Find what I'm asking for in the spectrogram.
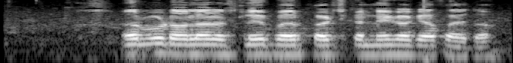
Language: Urdu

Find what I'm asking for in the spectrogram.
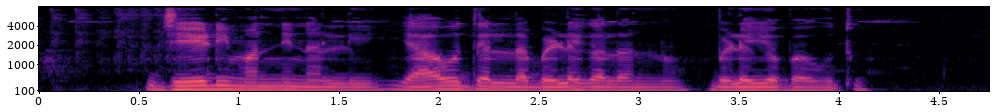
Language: Kannada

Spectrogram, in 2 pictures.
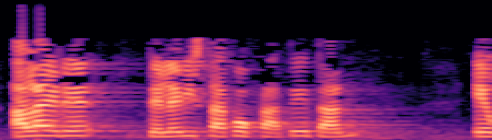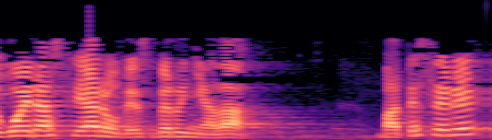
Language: Basque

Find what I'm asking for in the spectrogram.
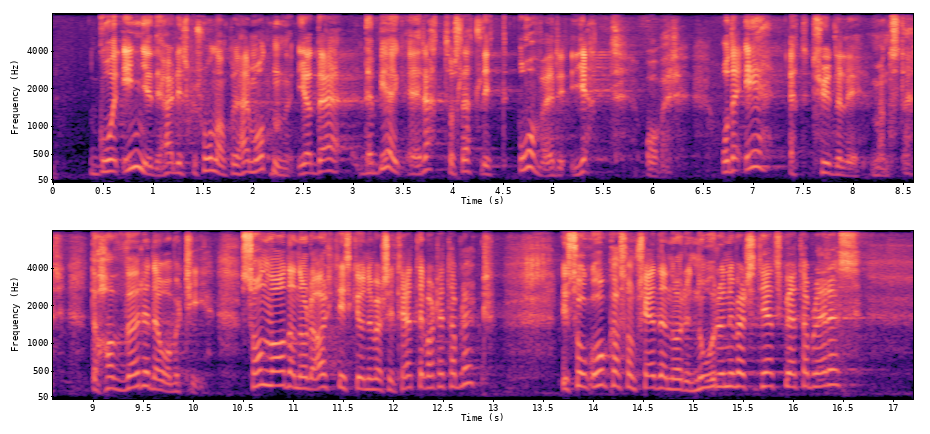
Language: Norwegian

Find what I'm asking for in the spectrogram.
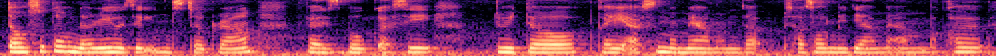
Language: Manipuri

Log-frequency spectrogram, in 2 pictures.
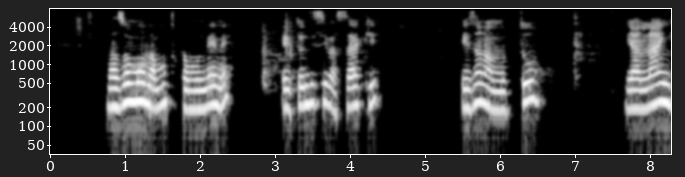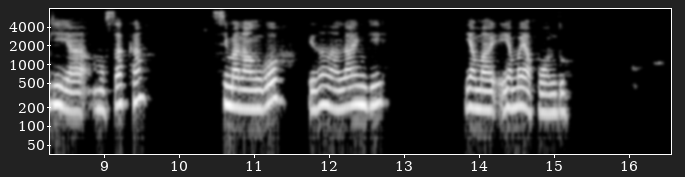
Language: Lingala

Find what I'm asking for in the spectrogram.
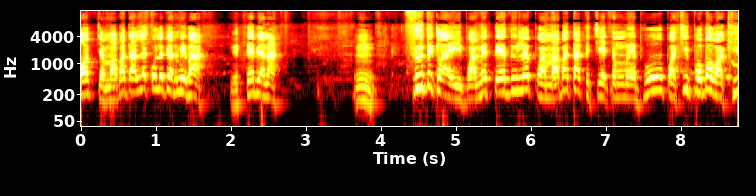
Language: Thai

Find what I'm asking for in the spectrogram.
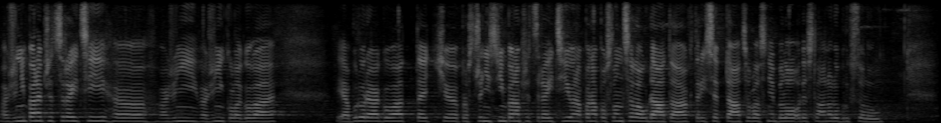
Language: Czech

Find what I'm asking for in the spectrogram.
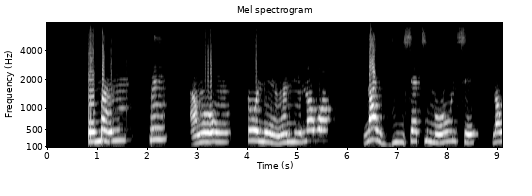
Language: Yoruba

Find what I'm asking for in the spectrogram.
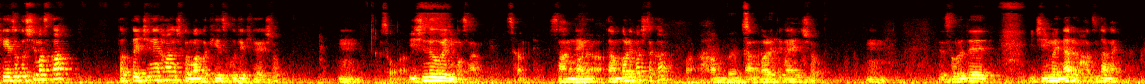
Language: Japanese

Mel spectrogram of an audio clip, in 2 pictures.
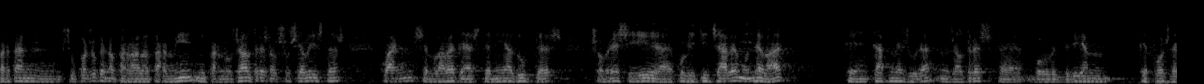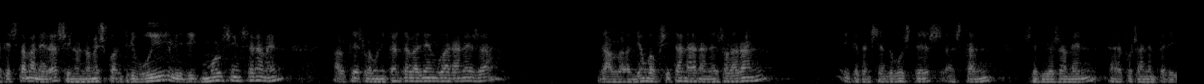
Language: Catalan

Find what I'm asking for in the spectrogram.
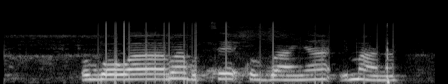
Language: Kinyarwanda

